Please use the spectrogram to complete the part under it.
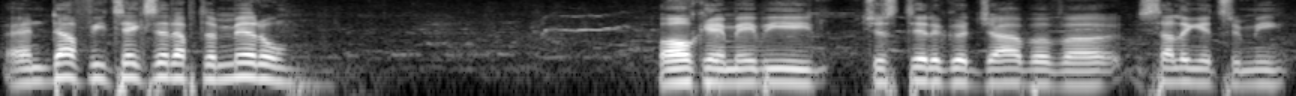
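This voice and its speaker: A man doing live play-by-play for a high school football broadcast, excitable and quick to correct himself mid-call. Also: clean tone. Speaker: play-by-play commentator.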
